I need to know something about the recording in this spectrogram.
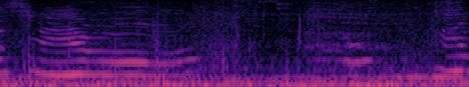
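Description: Background music with a high, wailing lead line that glides downward in the first second, breaks off, and comes back near the end over steady sustained low tones.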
